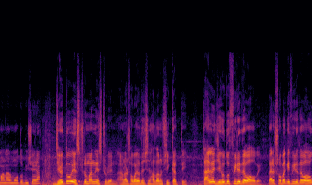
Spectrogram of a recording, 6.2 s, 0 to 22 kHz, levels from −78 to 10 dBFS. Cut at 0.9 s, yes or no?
yes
